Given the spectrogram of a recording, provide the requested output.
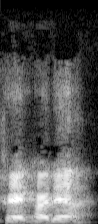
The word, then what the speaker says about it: Craige Hardel: Craig Hart Dale he is up there for nothing right put up your mutant all right that's how you pronounce it Craig hard out yes Krish you have a just about right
